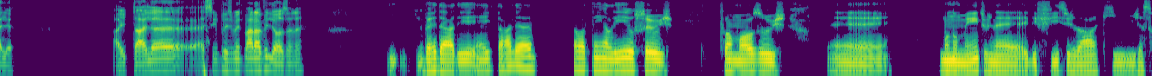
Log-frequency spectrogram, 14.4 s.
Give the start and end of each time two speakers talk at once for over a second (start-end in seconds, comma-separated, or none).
none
